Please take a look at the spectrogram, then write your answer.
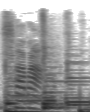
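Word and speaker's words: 사랑: The Korean term for love is sarang. Again, it's sarang. This is pronounced as a two-syllable word. The first syllable is sa, the second syllable is rang.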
